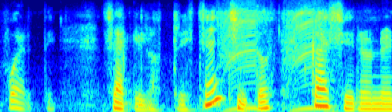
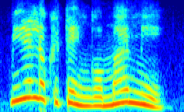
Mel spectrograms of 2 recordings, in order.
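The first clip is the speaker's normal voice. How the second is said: high, louder proud call; eager exclamation; 9 semitones higher, 6 dB louder than usual. Acted. The bunny showing his mother the scarf, eagerly. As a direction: show it off to mum. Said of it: "exclamó desenrollando la bufanda".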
